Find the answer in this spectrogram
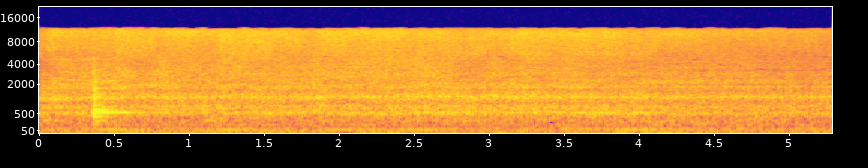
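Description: Onion and red chilli paste masala sizzling in a pan as a spatula stirs it. One sharp clink of the spatula against the pan comes about half a second in, and the sizzle slowly eases off.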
